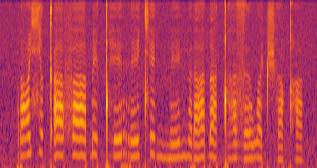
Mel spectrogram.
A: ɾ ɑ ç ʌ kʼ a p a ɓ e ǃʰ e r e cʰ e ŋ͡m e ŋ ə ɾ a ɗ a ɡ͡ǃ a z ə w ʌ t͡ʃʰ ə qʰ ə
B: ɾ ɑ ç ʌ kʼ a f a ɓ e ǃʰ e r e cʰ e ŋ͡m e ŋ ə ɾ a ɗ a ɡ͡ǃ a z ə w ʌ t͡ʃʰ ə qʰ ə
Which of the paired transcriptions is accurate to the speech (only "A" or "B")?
B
